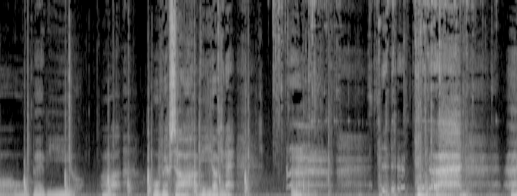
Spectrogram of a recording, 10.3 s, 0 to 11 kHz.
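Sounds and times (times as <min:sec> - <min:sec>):
speech: 0:00.5 - 0:02.4, 0:03.1 - 0:05.0, 0:05.8 - 0:06.4
keys rattling and scraping against a door lock: 0:05.2 - 0:10.1.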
